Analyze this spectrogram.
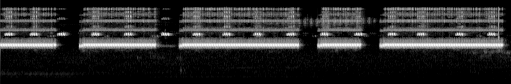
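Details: A snowy tree cricket outside a house window in Macomb County, Michigan, gives a pure, high, steady trill in long bursts broken by brief pauses.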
